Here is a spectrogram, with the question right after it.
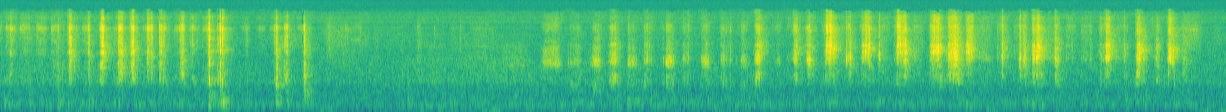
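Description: A wooden stylus scratches vertical lines into the black wax coating of a small spiral-bound scratch-art paper pad. Quick, dry, bright scratching strokes come in a rapid run, pause for about a second and a half, then resume in a denser, steadier series of short rasps.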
